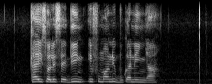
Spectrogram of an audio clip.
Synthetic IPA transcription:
t͡ɬʰaisɔlɪsediŋ̩ɪfumanʊɪbukʼaneŋ̩ja

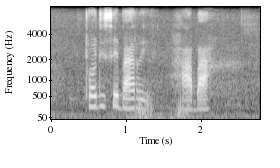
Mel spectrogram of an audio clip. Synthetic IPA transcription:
tʰodisɪbarɪha̰ba̰

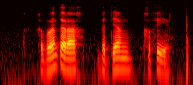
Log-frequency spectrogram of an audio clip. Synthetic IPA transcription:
χəvuəntəɾæχ | bədiəŋ | χəfiːr

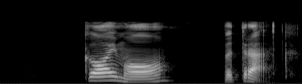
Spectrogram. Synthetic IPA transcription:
kɑːjmɦɑː | b̥ətɾæ̰k

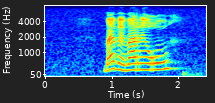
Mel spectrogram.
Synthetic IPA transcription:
babɛbarɪɣʊ

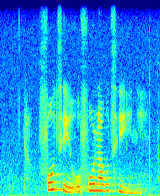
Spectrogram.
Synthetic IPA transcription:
futʰiufunak̬ut͡sʰiːni

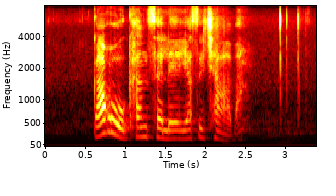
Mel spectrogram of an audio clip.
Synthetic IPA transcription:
kʼaɣʊkʰan̩t͡sʰɛlɛjasɪt͡ʃʰa̰ːba

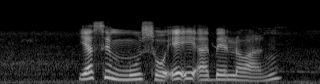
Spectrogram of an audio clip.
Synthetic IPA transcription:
jasɪm̩musɔʔɪɪʔabɛlwaːŋ̩

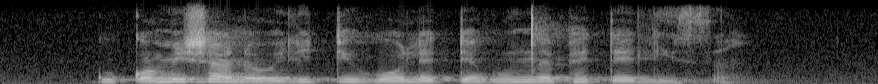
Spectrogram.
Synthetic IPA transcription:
k̬ukʼomiʃanawelitʼik̬ɔlɛtʼek̬uŋ͡ǀɛpʰɛtʼeliːsa

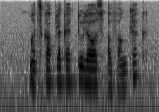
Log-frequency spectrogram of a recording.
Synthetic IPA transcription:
mɑːtskɐpləkətulɑːsɑfɦɐŋklək

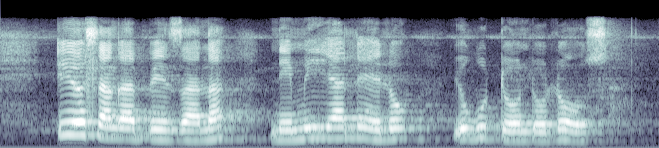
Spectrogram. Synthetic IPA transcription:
ijɔɬaŋaɓɛzananemijalɛlɔjok̬ud̥ʱɔndʱɔlɔːza

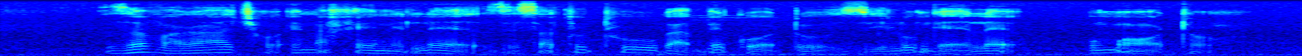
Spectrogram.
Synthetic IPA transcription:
zɛvak̬at͡ʃʰɔʔɛnaxenilɛzisa̰tʰutʰuk̬a̰ɓɛɡ̥ʱod̥ʱuziluŋɛlɛ | umɔ̰ːtʰɔ̰

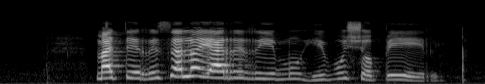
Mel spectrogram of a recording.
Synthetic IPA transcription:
matir̤isɛlɔjaririmuɦiβuʃɔpeːri

